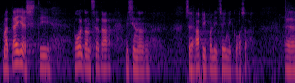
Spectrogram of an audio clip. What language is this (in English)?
Estonian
